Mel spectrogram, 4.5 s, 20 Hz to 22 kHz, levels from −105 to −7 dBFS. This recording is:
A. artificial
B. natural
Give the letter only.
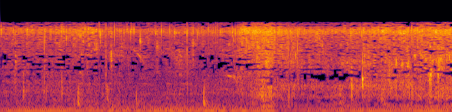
B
